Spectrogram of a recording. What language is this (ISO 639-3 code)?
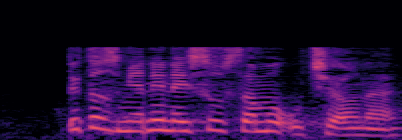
ces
